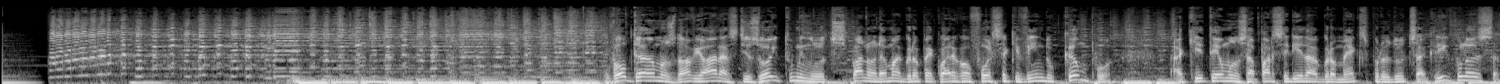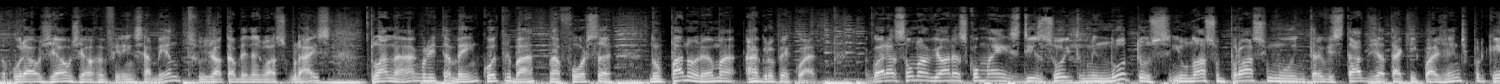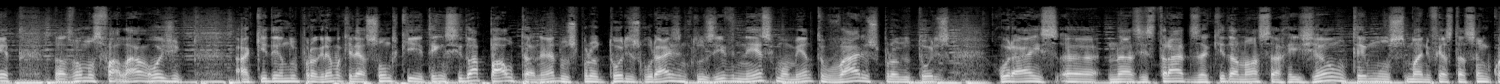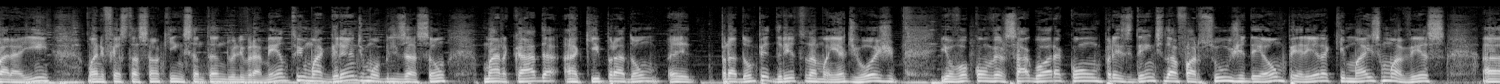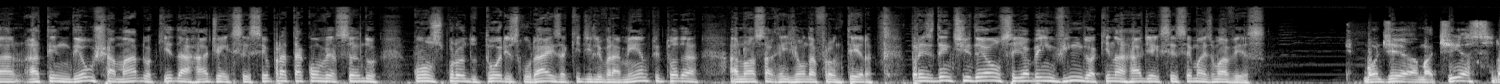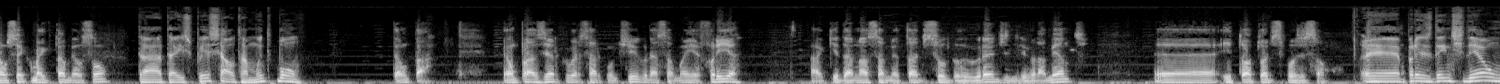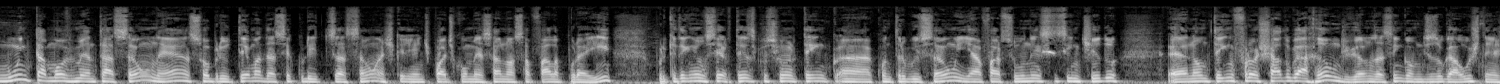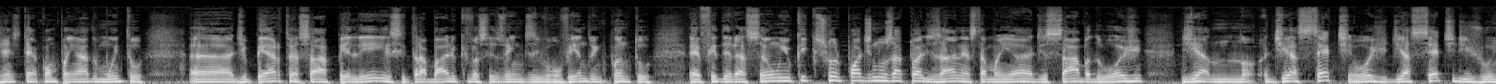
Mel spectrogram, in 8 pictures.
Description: Em entrevista exclusiva à Rádio RCC FM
